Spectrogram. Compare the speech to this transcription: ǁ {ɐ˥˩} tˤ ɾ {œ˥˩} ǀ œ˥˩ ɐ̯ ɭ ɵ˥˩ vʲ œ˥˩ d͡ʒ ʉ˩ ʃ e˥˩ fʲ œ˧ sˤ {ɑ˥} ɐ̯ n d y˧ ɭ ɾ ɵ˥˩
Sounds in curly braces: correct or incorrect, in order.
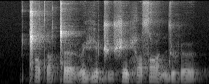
incorrect, correct, incorrect

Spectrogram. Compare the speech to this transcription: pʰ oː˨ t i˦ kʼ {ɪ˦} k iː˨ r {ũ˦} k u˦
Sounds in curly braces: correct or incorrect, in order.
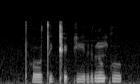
correct, correct

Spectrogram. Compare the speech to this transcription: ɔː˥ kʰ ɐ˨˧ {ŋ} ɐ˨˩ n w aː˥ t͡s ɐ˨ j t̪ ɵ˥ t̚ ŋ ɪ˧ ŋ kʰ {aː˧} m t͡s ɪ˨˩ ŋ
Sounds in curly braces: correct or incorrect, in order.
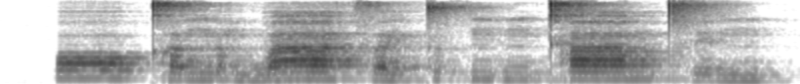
correct, incorrect

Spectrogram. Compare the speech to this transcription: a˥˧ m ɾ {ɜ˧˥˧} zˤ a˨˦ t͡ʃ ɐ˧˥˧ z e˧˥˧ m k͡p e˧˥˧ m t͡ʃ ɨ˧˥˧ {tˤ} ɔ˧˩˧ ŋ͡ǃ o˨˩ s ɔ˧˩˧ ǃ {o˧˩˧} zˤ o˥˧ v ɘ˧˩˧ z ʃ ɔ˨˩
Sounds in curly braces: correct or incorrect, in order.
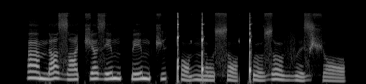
incorrect, incorrect, incorrect

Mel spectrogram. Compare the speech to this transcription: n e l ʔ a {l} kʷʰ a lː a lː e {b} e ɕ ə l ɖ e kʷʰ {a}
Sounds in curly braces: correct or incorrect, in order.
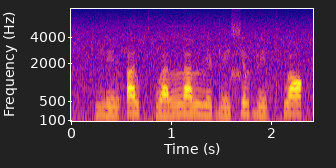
correct, incorrect, incorrect

